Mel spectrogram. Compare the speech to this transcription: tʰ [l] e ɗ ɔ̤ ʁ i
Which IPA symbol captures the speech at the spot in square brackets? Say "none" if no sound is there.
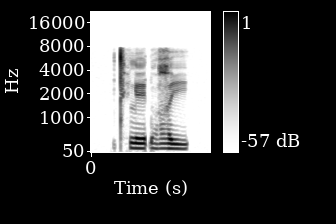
l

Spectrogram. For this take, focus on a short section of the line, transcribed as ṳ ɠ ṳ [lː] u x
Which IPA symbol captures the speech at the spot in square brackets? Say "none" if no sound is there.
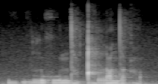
r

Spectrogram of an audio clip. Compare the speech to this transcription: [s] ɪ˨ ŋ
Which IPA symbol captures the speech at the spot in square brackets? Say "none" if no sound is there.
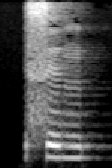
s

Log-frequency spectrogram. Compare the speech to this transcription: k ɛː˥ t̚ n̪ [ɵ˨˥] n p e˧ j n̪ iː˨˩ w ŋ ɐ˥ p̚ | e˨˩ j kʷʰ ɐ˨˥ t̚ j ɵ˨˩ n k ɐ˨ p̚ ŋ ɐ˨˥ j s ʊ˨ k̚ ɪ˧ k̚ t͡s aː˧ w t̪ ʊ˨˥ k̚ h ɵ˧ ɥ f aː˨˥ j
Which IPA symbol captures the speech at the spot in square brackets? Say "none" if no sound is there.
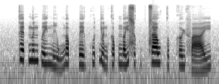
ɵ˥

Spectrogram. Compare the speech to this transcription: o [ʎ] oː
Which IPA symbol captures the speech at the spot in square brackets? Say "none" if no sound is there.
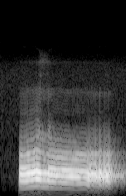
l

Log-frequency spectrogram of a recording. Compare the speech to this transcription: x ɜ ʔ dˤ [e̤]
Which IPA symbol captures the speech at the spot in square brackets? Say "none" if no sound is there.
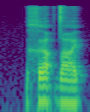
e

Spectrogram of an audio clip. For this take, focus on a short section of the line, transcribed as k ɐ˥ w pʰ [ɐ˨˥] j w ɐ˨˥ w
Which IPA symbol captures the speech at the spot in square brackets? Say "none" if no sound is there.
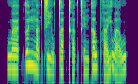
ɐ˨˥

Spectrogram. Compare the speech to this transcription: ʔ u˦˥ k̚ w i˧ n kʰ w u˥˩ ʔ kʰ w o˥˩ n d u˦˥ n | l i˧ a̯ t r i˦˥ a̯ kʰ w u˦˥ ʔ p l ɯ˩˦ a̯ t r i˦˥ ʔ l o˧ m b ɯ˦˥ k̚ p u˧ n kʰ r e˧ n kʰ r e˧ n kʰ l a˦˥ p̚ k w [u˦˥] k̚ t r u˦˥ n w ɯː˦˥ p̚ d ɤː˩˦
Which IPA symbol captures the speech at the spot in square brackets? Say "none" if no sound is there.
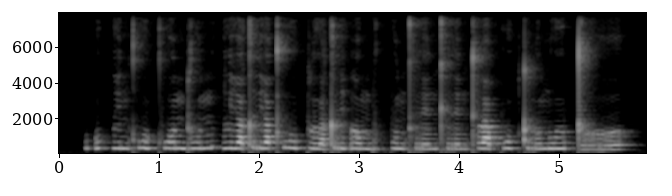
u˦˥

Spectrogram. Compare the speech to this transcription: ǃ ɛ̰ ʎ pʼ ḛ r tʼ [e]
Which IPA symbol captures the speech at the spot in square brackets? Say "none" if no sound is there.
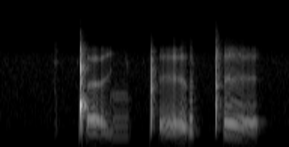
e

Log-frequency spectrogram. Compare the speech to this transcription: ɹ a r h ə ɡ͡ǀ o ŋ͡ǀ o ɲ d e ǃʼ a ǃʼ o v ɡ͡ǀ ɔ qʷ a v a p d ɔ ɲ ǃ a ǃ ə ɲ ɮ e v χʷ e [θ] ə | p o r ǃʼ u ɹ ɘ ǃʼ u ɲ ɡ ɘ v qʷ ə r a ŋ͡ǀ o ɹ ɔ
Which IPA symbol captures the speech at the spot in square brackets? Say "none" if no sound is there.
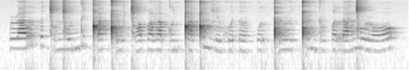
θ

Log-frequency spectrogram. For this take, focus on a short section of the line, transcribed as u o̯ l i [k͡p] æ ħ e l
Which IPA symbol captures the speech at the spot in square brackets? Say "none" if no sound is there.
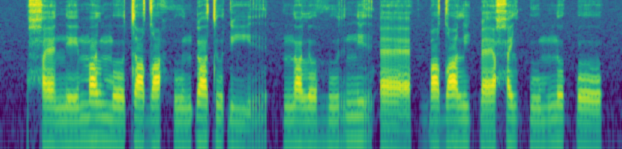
k͡p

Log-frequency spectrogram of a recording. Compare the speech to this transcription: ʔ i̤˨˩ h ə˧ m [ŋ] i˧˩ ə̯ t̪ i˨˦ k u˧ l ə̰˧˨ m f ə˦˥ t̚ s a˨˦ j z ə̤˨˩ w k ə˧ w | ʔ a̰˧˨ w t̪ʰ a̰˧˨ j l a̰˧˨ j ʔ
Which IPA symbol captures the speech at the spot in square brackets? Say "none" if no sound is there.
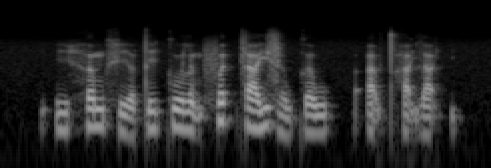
x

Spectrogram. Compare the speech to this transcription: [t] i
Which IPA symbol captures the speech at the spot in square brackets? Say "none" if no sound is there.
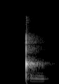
ǃ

